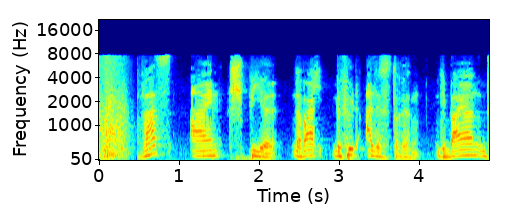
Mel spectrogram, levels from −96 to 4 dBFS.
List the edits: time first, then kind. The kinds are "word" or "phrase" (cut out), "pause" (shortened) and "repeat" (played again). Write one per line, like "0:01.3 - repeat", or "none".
0:02.3 - pause
0:02.7 - phrase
